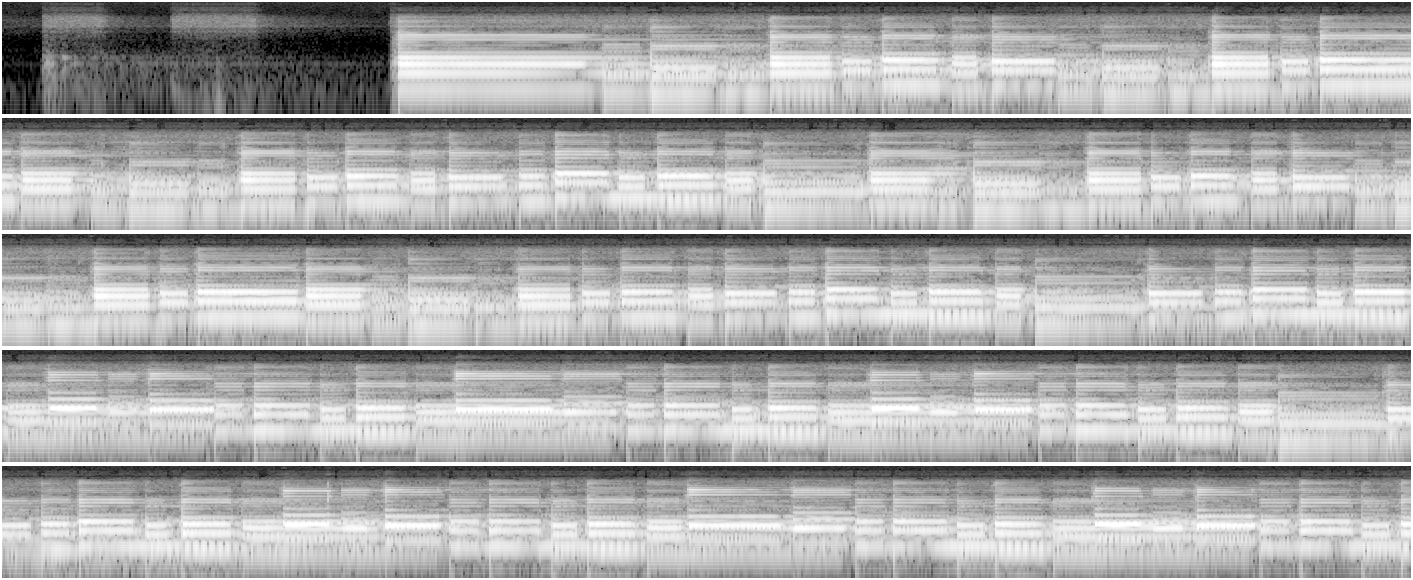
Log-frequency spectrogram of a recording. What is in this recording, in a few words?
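reel G major, tenorcaster; Eastwood Tenorcaster electric tenor guitar (with synthesised double bass accompaniment); The Moon On A Stick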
